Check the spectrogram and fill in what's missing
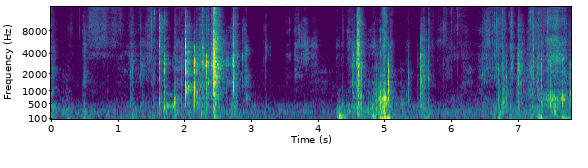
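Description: Close, quiet paper crinkling and rustling as a sheet is folded into an origami cushion fold, coming in short soft bursts separated by near-silence.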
